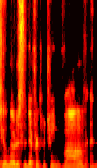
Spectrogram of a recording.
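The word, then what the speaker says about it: וו: The next letter we have is Vav.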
